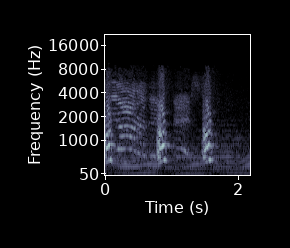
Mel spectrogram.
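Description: Collie barking sharply, three barks about three-quarters of a second apart, over background film music with held notes.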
